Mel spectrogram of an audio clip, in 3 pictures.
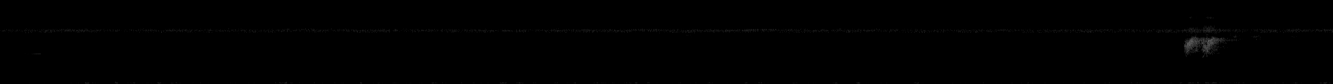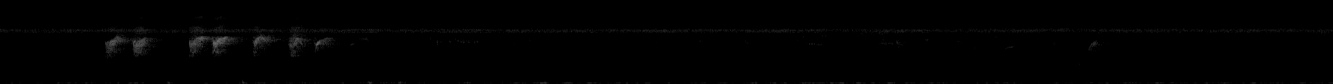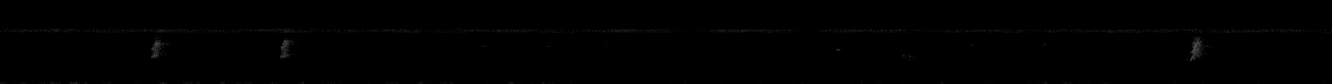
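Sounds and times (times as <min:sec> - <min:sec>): faint bird chirps: 0:00.0 - 0:02.7, 0:11.8 - 0:13.8, 0:14.4 - 0:25.2, 0:25.8 - 0:28.6, 0:29.4 - 0:30.4, 0:31.2 - 0:39.2
insects chorus: 0:00.0 - 0:39.9.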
